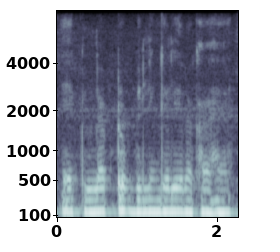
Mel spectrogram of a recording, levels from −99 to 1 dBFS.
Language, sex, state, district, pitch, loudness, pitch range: Hindi, male, Jharkhand, Garhwa, 130 Hz, -15 LUFS, 125-130 Hz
